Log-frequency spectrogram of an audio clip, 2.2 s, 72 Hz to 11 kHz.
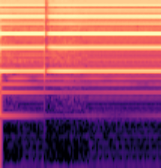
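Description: Diatonic harmonica melody notes: the hole-8 blow note E6 sounded twice, a short note and then, after a brief break about half a second in, a long steady held note.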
